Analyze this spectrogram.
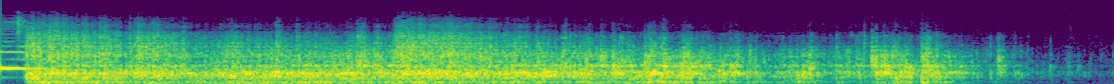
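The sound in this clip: A torpedo explosion sinking a ship: a loud, dense roar that rumbles for about eight seconds, with scattered crashes through it, before thinning and fading at the end.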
